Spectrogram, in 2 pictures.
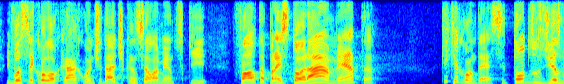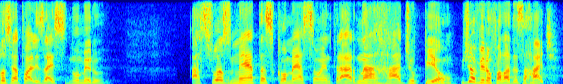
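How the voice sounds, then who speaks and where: A high-voiced man with a southern Brazilian gaúcho accent speaks to a live audience in a large hall. He talks with an energetic, swooping delivery and keeps throwing questions at the crowd. His voice carries a long reverb from the room. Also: fast. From Porto Alegre, southern Brazil. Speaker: conference speaker. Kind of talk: live motivational business talk.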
